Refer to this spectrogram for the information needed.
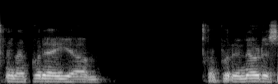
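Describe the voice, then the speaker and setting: Monotone, flat intonation pairs with a dark, mellow tone in this voice. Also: man. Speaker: dam safety engineer at a power utility. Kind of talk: Q&A at a club meeting. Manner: halting, many fillers and restarts.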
